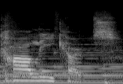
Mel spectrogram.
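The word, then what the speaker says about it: Carlecotes: would make sense actually now carla coates is pronounced carly coates as in um c-a-r-l-y-c-o-t-e-s it's pronounced like that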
